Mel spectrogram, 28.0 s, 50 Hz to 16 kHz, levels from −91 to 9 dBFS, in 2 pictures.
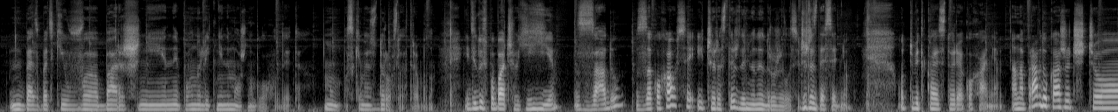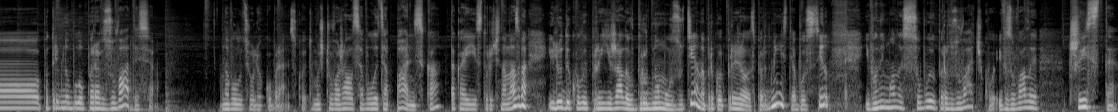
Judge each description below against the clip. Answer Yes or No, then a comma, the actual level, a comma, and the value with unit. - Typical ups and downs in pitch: Yes, average, 4.3 semitones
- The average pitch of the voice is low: No, medium, 165 Hz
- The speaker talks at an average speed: No, fast, 165 wpm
